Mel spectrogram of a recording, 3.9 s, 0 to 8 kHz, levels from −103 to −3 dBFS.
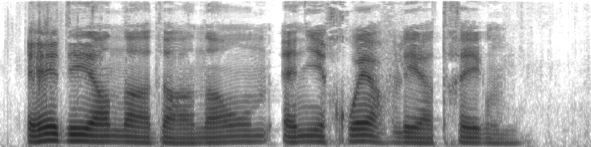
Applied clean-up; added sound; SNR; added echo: neural separator model SepFormer DNS4.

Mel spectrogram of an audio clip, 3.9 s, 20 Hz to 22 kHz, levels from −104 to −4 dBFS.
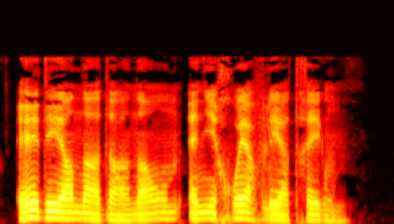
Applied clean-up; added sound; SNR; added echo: none; none; none; none.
